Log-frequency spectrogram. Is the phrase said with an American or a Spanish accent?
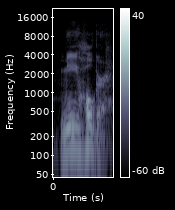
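American. It is said with an American accent. "the gringo way"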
